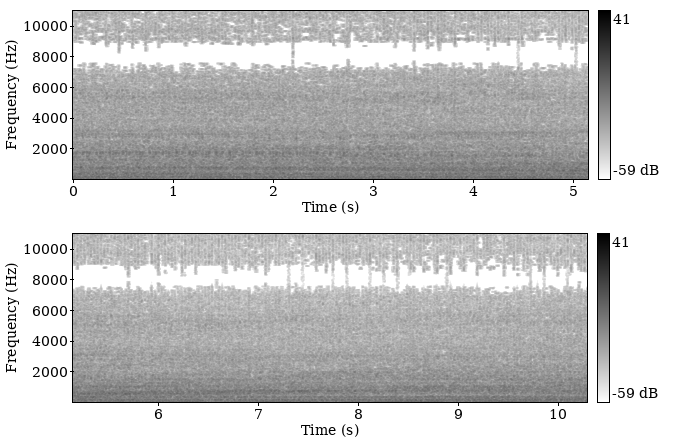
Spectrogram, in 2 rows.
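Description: Kia Forte's DOHC 16-valve four-cylinder engine idling steadily, heard with the hood open.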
